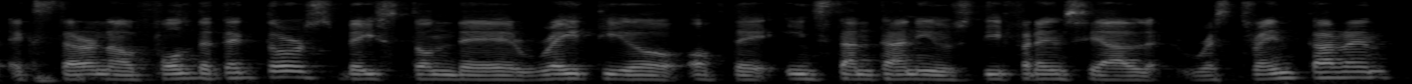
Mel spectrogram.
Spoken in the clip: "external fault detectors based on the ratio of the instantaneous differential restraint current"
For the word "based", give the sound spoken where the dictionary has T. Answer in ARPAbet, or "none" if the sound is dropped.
T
